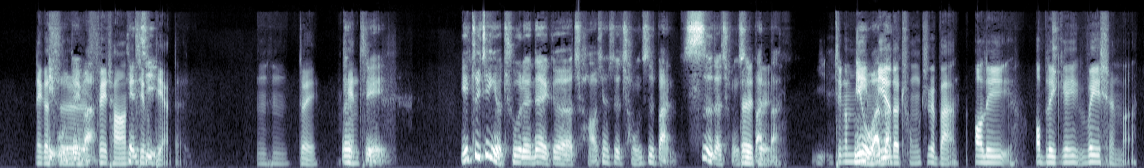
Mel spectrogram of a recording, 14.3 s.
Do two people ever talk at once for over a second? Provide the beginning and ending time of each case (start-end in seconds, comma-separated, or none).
0.6-2.1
